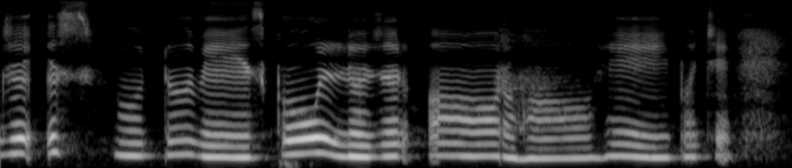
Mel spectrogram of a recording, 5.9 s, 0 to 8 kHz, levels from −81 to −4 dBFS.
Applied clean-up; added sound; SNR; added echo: none; none; none; none.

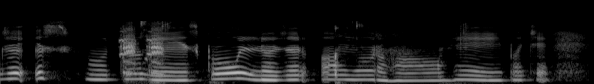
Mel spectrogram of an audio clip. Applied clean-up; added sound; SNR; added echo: neural mask model Resemble Enhance denoiser.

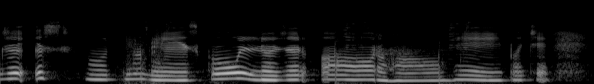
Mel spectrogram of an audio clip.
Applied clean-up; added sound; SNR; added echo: neural separator model SepFormer DNS4.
